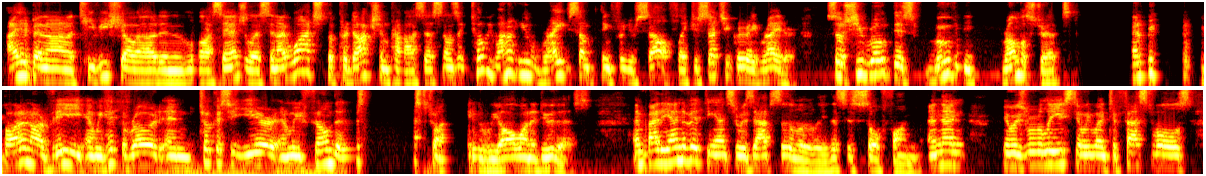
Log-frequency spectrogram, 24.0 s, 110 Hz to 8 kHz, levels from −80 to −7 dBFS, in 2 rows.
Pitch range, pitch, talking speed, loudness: 130-185 Hz, 150 Hz, 225 wpm, -17 LUFS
